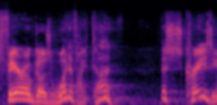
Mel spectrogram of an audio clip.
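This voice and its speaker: The man speaks with a high pitch. Audible room echo surrounds his voice. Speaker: pastor. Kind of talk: sermon. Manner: fast.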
